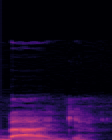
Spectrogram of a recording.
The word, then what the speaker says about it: bague: pas dire bas qu il ne faudra pas dire bagul eu une se prononcera en fait le il est là pour aider la leggia à prononcer google c'est bizarre mais c'est comme ça bye alors maintenant si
